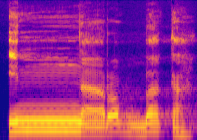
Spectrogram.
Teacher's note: nun yang bertasdid gunna musyaddadah kita dengungkan selama 3 harakat.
